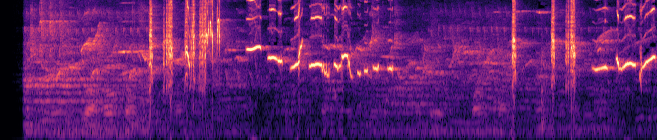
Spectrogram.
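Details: Oriental magpie-robin calling a rival to fight: after a noisy start, loud whistled notes and rapid chattering phrases rising and falling, with sharp clicks between.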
